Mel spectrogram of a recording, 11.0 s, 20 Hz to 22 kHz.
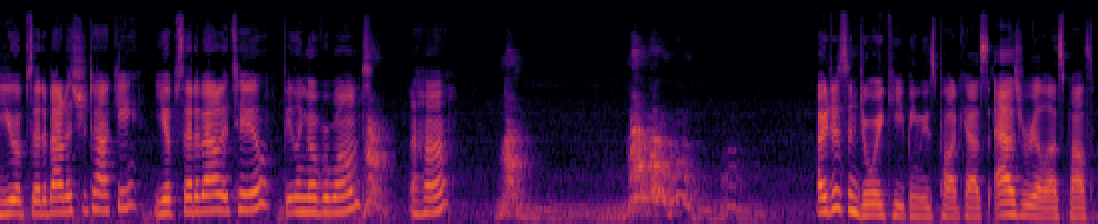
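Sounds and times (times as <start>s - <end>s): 
speech: 0.0s - 5.4s, 6.3s - 6.8s, 8.2s - 10.9s
dog barking out the window: 3.6s - 4.0s, 5.0s - 5.4s, 6.2s - 7.4s.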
